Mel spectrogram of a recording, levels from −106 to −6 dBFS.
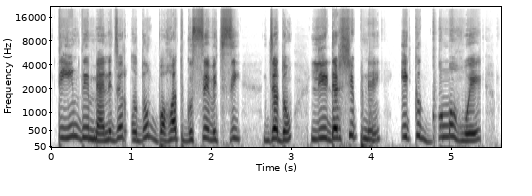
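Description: Repeated packet loss struck from 3.97 to 4.40 s and again from 4.78 to 5.44 s, with gaps up to 41 ms and then 62 ms patched by stretching the preceding sound, so the speech turns choppy and robotic, with fragments missing.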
